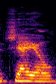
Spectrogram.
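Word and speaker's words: gaol: men of his clan and jail it's a jail yeah it's a funny sometimes you will see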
